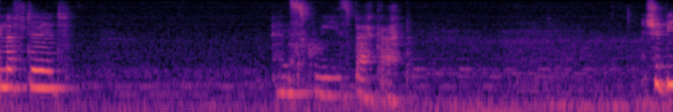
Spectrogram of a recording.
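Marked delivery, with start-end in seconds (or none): 2.8-4.1 hushed cue. Shown as a demonstration. Instructor cueing squat reps.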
